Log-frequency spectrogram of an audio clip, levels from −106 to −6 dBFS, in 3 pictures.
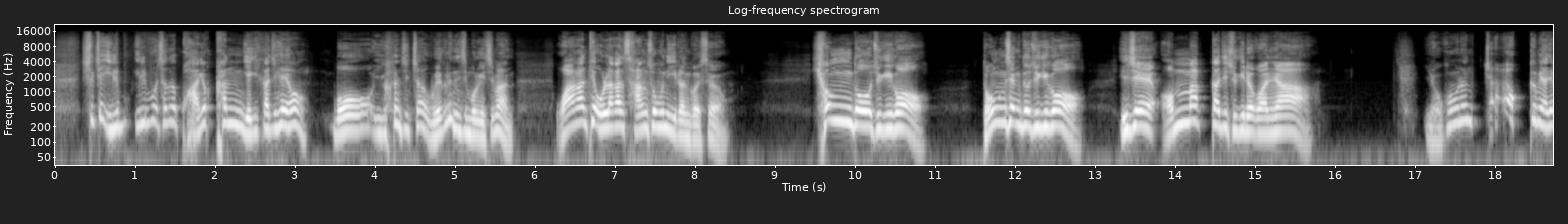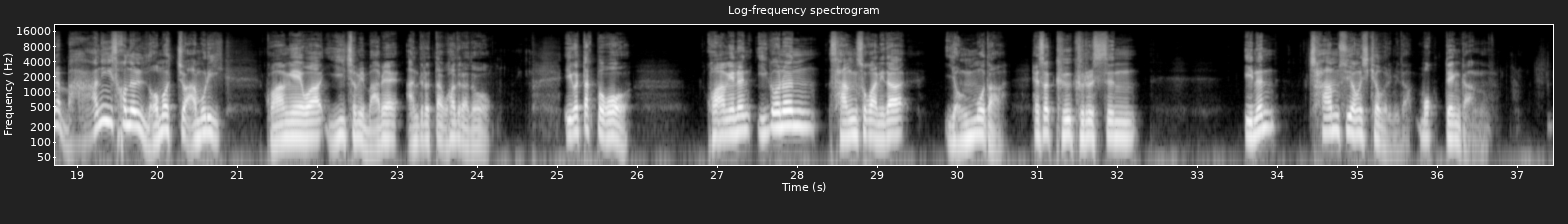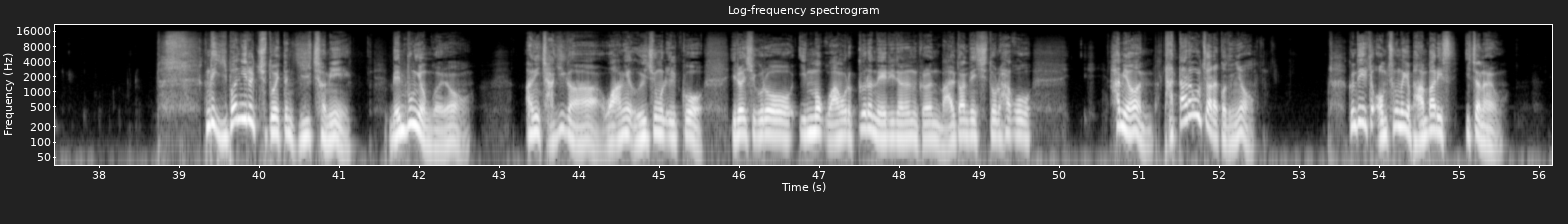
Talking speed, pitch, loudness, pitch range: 255 characters per minute, 155 Hz, -17 LUFS, 125-210 Hz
